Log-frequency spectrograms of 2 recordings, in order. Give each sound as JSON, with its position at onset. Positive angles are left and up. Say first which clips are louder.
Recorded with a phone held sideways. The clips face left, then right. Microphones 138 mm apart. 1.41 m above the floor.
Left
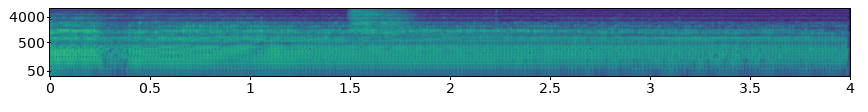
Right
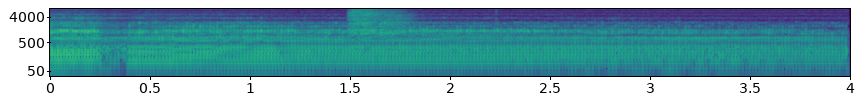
{"t": 1.5, "sound": "crushing", "louder": "right 1 dB", "side_deg": -75, "distance_m": 7.0}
